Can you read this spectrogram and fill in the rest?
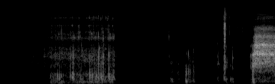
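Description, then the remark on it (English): A noisy slurp of a hot morning brew lasting under a second, followed by faint mouth clicks and swallowing, then a loud breathy exhale at the end. “Wait, let me get a sip of this morning brew.”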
